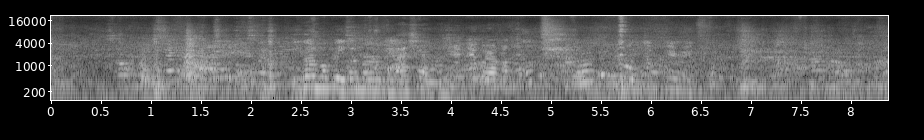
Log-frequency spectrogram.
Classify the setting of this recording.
restaurant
